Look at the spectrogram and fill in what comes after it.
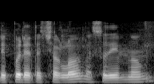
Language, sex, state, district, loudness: Karbi, male, Assam, Karbi Anglong, -19 LUFS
